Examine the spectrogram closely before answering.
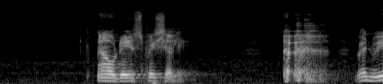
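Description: A middle-aged woman speaks warmly and calmly, close to the microphone.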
